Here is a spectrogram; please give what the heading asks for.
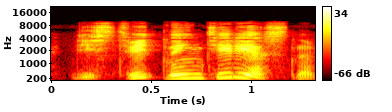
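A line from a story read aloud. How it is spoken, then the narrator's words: Exclamation. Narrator (Russian): воскликнула Ли Вань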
